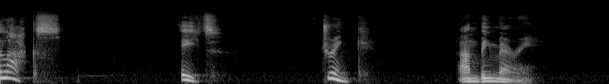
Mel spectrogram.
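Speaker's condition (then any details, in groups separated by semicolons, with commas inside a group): No condition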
